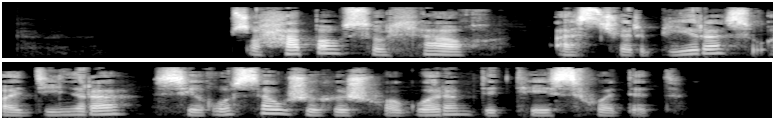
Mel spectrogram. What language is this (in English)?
Kabardian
